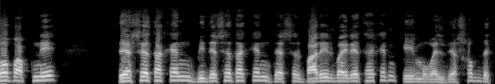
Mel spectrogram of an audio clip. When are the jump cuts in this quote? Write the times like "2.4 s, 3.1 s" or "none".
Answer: 4.0 s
